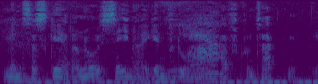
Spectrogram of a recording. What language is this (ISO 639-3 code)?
dan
